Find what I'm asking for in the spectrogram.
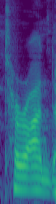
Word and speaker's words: Tyrande: I can never pronounce Tyrande. – Yeah, I see it. I've heard it. And then I mispronounce it. I'm sorry, Tyrande.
